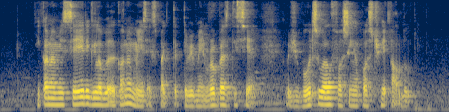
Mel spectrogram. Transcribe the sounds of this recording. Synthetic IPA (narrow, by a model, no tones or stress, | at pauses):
ikɔnəmisedəɡlobə̰lḭkɔnəmḭɪsɛ̰kspɛ̰k̚təd̚tuɹimẽnɹobəsdisjiə̰wɪ̰t͡ʃbotswɛlfɔsĩŋəpɔstʰɹeta̰ʊtluk̚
